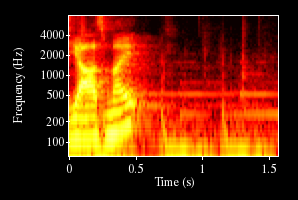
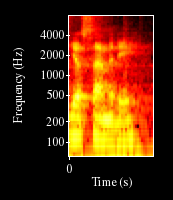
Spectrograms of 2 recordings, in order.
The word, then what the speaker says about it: Yosemite: Yeah, so the way that people will like intentionally mispronounce it is Yosemite, but it's pronounced Yosemite.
